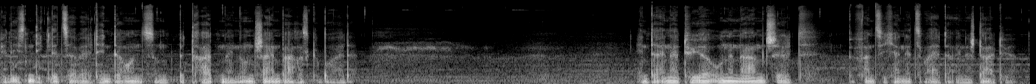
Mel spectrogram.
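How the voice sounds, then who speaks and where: Very deep, gravelly brooding thief. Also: male voice, fairly even intonation, brisk, hardly any pauses, slight background noise. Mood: dark narration. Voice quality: low, gravelly. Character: brooding, guarded male pickpocket telling his own story. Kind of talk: radio drama narration and dialogue.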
